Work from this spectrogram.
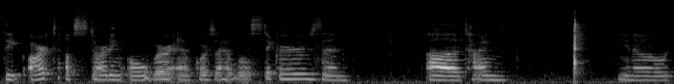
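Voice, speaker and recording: A woman with a raspy, allergy-hoarse voice, slowly and hesitantly showing a scrapbook in a casual vlog. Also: mid-range voice, little pitch movement, distant mic, noisy background. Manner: slow and hesitant, many ums. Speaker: vlogger. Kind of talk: casual show-and-tell vlog.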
